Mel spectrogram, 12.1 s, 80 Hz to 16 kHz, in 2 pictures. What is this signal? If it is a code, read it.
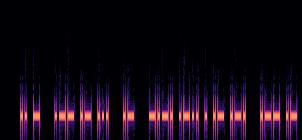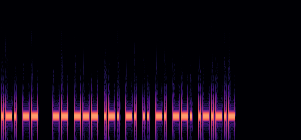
Morse code, heard as a keyed tone, about 28 wpm, 700 Hz. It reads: IT WAS A CLEAR WARM MORNING.
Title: Sentences from Top 1000 Words - Review Part 2 - 28wpm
